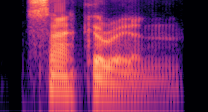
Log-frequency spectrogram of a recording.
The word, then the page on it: saccharin: British English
